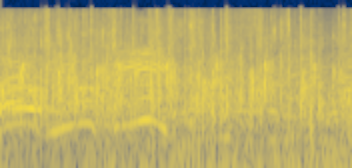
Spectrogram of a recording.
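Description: Audience clapping, with voices calling out over the applause, as the dance music fades out at the start.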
